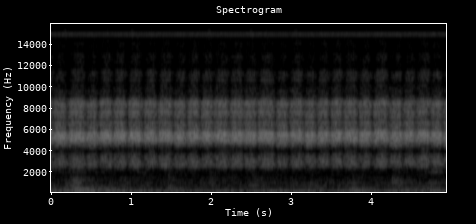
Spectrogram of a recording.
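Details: Cicadas on a summer evening, heard from a home terrace near disappearing countryside, sing a steady, high-pitched rasping buzz that pulses slightly without pause.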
